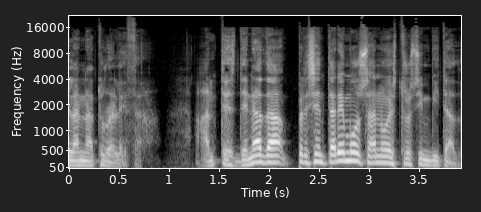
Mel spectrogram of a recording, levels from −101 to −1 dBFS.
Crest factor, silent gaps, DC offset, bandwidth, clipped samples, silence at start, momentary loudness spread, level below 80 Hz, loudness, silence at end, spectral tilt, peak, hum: 18 dB; none; under 0.1%; 18.5 kHz; under 0.1%; 0 s; 16 LU; -52 dBFS; -17 LUFS; 0 s; -4.5 dB/octave; -2 dBFS; none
